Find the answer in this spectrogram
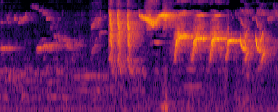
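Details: Night-time lure song of a forktail meant to provoke other birds: faint soft whistles, then a loud buzzy burst and a run of high, wavering, repeated whistled notes.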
